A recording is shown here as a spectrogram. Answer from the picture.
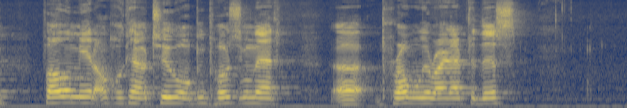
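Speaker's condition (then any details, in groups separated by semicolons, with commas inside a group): Cerebral palsy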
